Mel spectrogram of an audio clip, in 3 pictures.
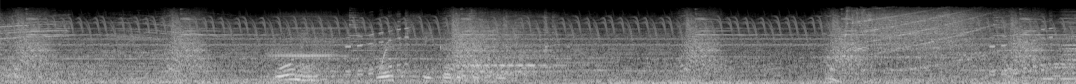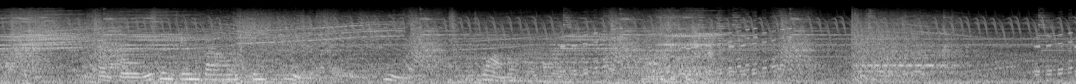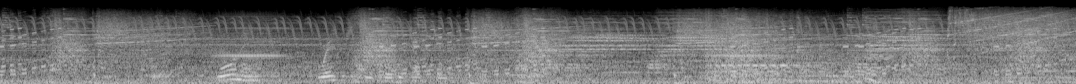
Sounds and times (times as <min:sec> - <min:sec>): Speech: 0:02.8 - 0:05.2, 0:11.8 - 0:14.0, 0:14.6 - 0:14.9, 0:15.6 - 0:16.5, 0:23.7 - 0:26.1.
